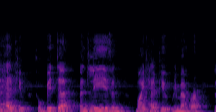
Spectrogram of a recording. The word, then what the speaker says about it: lesen: And then lesen, the verb to read, lesen, lesen. That might help you. So bitte and lesen might help you remember the sounds of E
